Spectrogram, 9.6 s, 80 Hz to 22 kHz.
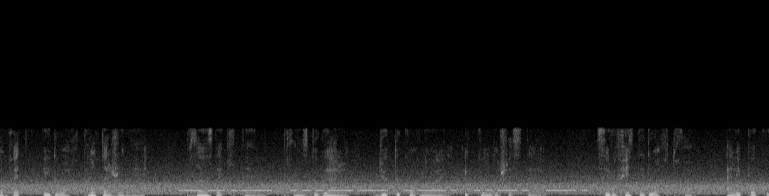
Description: Morse code, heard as a keyed tone, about 16 wpm, 750 Hz, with heavy radio static, a narrow filter and speech in French. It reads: Q3RFN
